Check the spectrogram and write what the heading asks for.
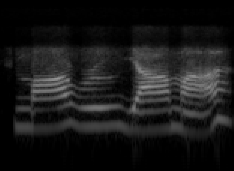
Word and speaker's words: Maruyama: It's I like to tell people to say it two syllables at a time. It's Maruyama.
